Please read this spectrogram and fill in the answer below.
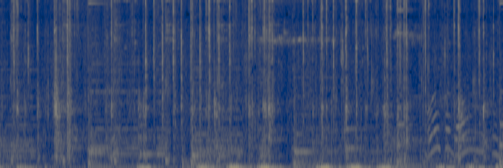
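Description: Bicycle chain running over a rear cassette with rapid ticking and clicks as the rear derailleur shifts gears while the bike is pedalled, with background music playing throughout.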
